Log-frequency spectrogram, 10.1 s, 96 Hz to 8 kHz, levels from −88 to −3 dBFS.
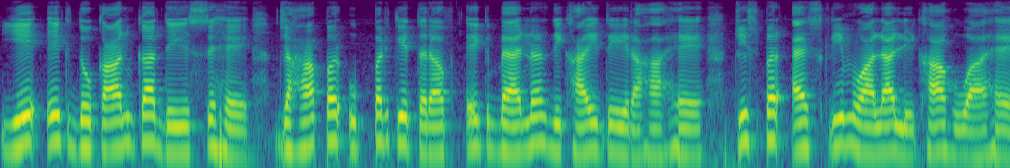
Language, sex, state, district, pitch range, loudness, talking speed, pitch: Hindi, male, Jharkhand, Ranchi, 140-175 Hz, -15 LUFS, 140 wpm, 155 Hz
